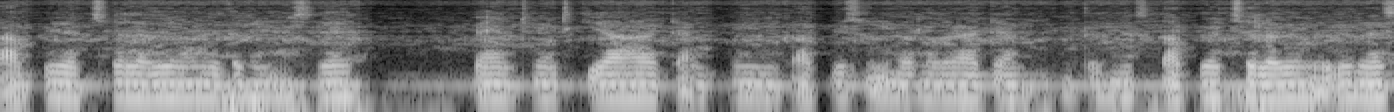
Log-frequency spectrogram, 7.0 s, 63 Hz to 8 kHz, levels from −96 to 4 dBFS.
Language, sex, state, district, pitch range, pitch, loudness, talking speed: Hindi, male, Bihar, Samastipur, 105-110 Hz, 110 Hz, -21 LUFS, 230 wpm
